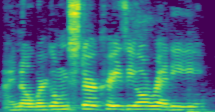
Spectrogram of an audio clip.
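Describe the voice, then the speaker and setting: A woman hosting a storytime for young children, reading aloud in a sing-song, deliberate way with little asides to her listeners. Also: fairly high pitch, flat delivery, very noisy.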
